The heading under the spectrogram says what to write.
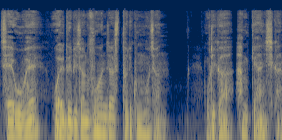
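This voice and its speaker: This man speaks at a very slow pace, his voice somewhat breathy. His pitch varies in an ordinary way. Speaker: actor. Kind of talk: audiobook reading.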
